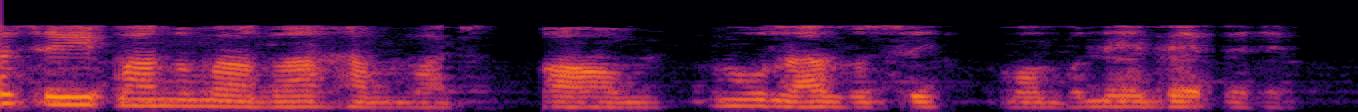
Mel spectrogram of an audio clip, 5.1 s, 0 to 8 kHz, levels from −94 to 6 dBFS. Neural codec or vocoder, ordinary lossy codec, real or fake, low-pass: none; AAC, 16 kbps; real; 7.2 kHz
